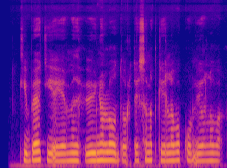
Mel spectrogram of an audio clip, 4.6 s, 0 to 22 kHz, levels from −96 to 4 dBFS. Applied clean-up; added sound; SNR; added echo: none; none; none; none.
